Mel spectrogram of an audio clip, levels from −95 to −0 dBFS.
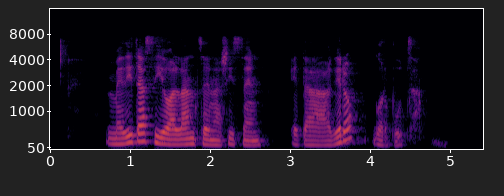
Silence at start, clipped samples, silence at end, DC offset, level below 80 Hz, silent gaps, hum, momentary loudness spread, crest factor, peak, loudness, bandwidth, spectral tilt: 0.15 s; under 0.1%; 0.8 s; under 0.1%; under -90 dBFS; 0.60-0.70 s, 2.82-3.01 s; none; 18 LU; 20 dB; -30 dBFS; -48 LUFS; 7.6 kHz; -4 dB/octave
